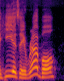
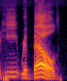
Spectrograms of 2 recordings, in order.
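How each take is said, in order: First: "rebel" as REB-el, first syllable stressed; noun stress. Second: "rebelled" as ri-BELLED, second syllable stressed; verb stress. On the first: Teacher contrasting noun with verb, "rebel" stressed on REB. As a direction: put the weight on the REB of "rebel". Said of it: "So we say". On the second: Teacher contrasting verb with noun, "rebelled" stressed on BELLED. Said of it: "accent goes on the second syllable". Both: Shown as a demonstration.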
